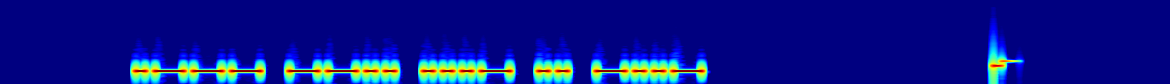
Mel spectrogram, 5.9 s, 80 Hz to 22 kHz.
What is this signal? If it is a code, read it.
Morse code, heard as a keyed tone, about 25 wpm, 700 Hz. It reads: JZVIX
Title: Code Groups - 5 Letters - 25wpm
